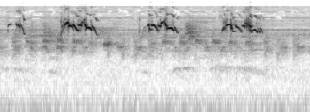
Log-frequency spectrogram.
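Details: Myna chicks at a nest being fed give high, harsh, squealing begging bursts, about one burst every second, over a faint low rumble.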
